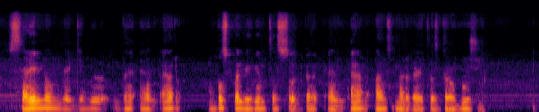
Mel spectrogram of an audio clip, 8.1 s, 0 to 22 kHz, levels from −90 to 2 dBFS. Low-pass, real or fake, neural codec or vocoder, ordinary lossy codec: 14.4 kHz; fake; codec, 44.1 kHz, 2.6 kbps, SNAC; AAC, 96 kbps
